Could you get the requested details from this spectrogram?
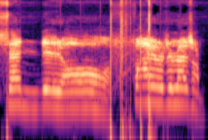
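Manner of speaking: high, loud evil commander; villain shout. Acted. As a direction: bark the order like a cartoon villain. Villain command, spam attack.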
